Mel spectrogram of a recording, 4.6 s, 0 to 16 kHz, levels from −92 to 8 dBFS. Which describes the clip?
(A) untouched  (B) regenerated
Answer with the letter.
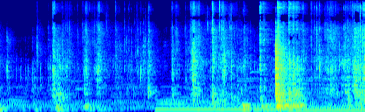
A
